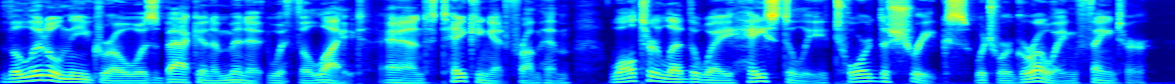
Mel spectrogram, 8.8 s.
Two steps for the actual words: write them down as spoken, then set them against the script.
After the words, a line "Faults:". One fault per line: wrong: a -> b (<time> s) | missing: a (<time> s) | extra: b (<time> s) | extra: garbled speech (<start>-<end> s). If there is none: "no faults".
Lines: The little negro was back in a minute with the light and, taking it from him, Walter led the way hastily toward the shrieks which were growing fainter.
The little negro was back in a minute with the light and, taking it from him, Walter led the way hastily toward the shrieks which were growing fainter.
Faults:
no faults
